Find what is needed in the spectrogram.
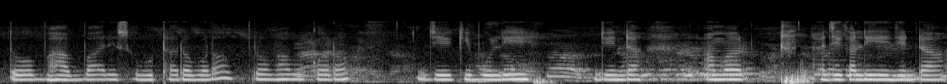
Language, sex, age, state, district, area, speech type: Odia, female, 18-30, Odisha, Nuapada, urban, spontaneous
